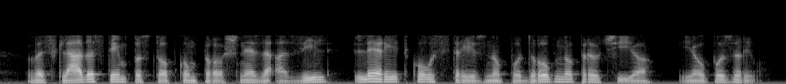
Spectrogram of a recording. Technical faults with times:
2.18-2.24 short concealed packet loss
4.68-4.72 short concealed packet loss
6.22-6.30 burst of packet loss

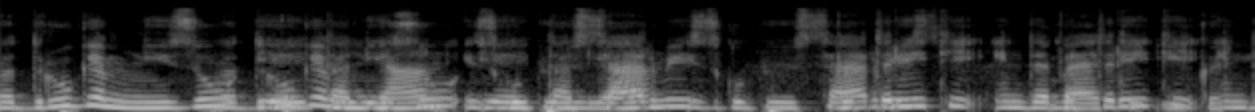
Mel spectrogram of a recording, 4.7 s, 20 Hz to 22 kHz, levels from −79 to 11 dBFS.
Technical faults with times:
0.00-4.71 doubled audio track
0.00-4.71 low-delay AAC compression

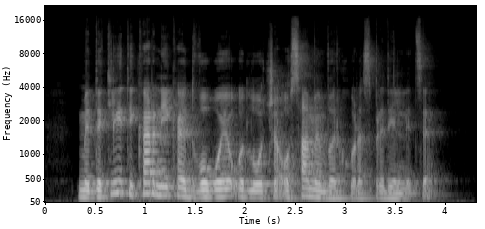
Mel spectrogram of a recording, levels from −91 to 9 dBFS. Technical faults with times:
none

